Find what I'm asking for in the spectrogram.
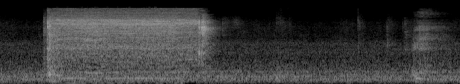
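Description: A power drill boring a hole in a subwoofer cabinet for pop-in casters whines loudly for about a second and a half, then stops abruptly as it catches in insulation, with a brief faint motor burst shortly after.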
